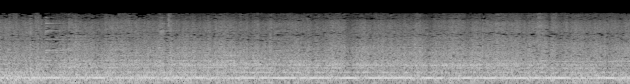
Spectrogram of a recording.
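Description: A train passing close by, loud and steady, with one steady low tone running over the rumble of the wheels.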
